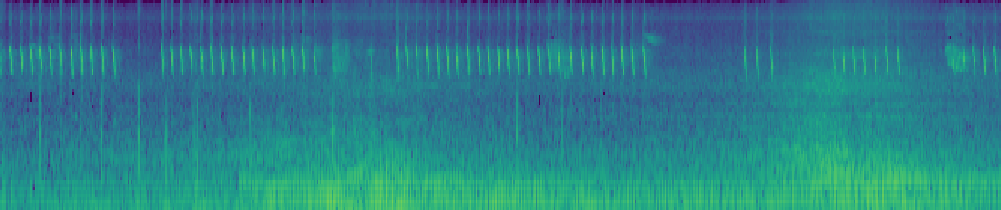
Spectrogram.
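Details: Bar-winged prinia in a long, tight clicking song: rapid trains of high, dry ticks, each burst lasting one to two seconds and repeated several times, over a faint low hum.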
